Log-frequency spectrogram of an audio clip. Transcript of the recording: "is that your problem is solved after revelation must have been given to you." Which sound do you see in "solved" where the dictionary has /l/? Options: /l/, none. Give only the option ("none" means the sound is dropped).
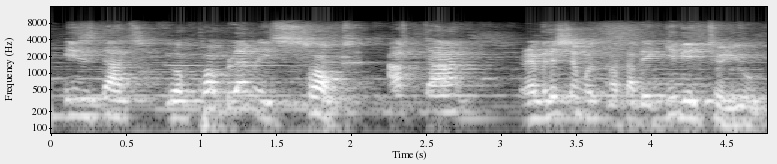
none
